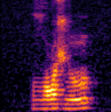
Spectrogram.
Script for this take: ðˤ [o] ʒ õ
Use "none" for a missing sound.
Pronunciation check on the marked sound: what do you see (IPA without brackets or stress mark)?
o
